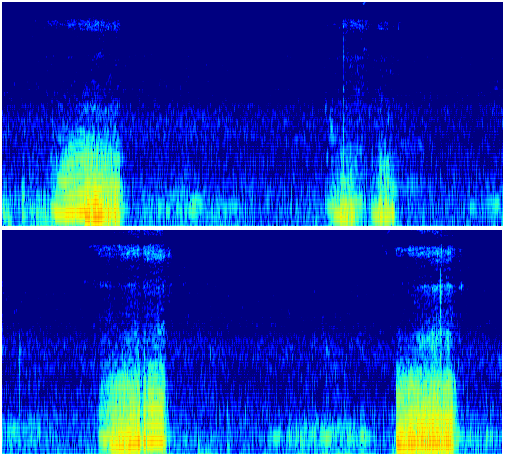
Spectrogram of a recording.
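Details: A sleeping pet cat snores hard, each breath a harsh rattling low buzz lasting half a second to a second, repeating roughly every three seconds, one split into two short snorts, with near silence in between.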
